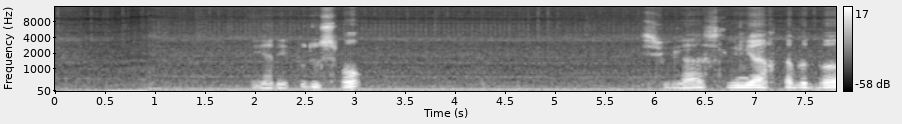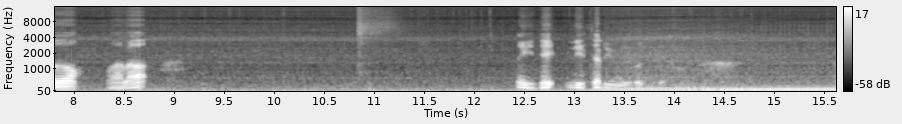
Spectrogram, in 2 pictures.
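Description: A heavy diesel truck's engine drones as the truck drives.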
